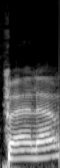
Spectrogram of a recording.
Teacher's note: di situ mim sabdu dengungkan dua harakat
